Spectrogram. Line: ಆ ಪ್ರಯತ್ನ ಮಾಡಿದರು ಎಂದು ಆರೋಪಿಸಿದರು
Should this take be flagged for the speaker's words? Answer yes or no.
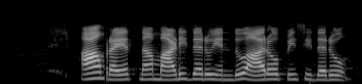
no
